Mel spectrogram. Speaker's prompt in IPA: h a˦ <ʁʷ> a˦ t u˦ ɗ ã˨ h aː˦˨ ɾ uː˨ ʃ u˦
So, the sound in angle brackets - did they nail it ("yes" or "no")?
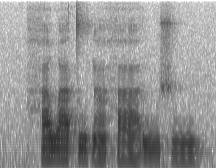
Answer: no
